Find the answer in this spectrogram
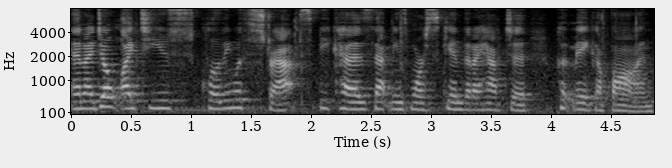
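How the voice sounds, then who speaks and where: A woman's voice with ordinary pitch variation. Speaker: special effects makeup artist and costumer. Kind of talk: tutorial. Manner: casual, many filler words.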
